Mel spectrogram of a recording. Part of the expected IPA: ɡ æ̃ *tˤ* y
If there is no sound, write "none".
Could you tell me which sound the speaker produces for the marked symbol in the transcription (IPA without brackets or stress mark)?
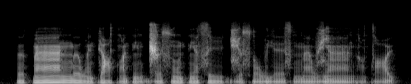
tˤ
